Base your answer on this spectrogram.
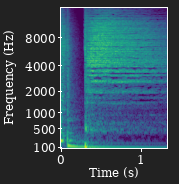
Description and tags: The shortened remix of Simon_Lacelle's sound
